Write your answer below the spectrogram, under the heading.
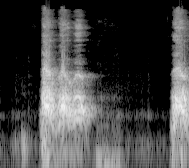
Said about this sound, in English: It sees its own reflection and it thinks it's another monster. That's kind of stupid, don't you think? Oh, yes, bark. Bark at your reflection, buddy.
